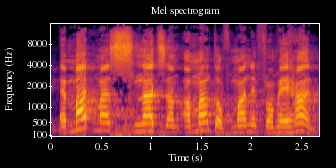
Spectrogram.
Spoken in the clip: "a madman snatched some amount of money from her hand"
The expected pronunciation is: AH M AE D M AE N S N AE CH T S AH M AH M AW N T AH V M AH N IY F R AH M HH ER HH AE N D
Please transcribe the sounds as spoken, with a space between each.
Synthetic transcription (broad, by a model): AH M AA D M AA N S N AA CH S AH AH M AW N T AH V M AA N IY F R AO M HH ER HH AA N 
